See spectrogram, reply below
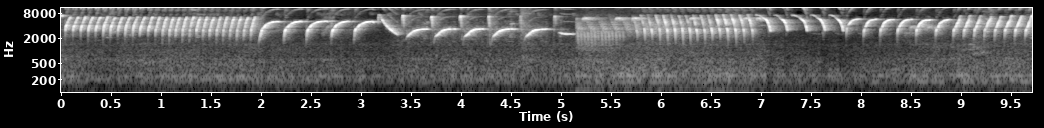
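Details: Canary song intended to stimulate other canaries into song: a buzzy trill, then series of quick arched whistled notes, a brief harsh burst, and further rapid sweeping phrases and rattles.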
